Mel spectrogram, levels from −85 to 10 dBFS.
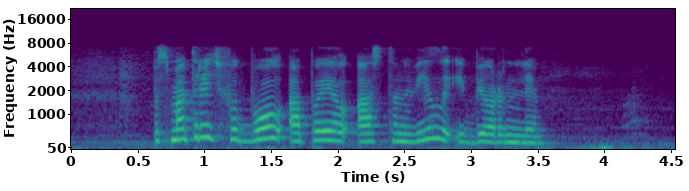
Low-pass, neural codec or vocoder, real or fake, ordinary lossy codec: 7.2 kHz; none; real; Opus, 24 kbps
